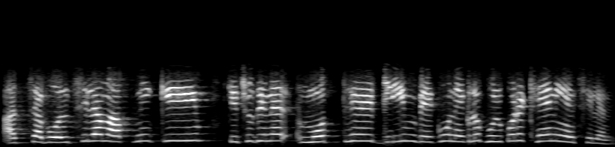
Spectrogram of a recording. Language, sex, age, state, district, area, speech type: Bengali, female, 18-30, West Bengal, Purulia, urban, conversation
